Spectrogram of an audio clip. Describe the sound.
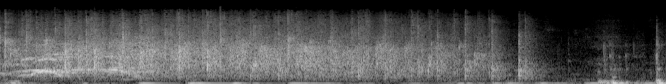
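A church audience applauds to welcome a speaker, loud dense clapping that holds for several seconds before thinning out and fading toward the end.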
